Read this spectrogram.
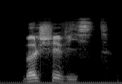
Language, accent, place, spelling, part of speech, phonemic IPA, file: French, France, Lyon, bolchéviste, adjective, /bɔl.ʃe.vist/, LL-Q150 (fra)-bolchéviste.wav
- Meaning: Bolshevist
